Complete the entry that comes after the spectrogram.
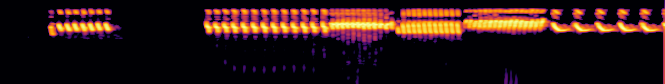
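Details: European greenfinch singing a varied series of rapid trills, separated by a short pause. Rattling notes lead into buzzy, wheezing stretches, and the series ends in repeated downslurred chirps. No background noise.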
